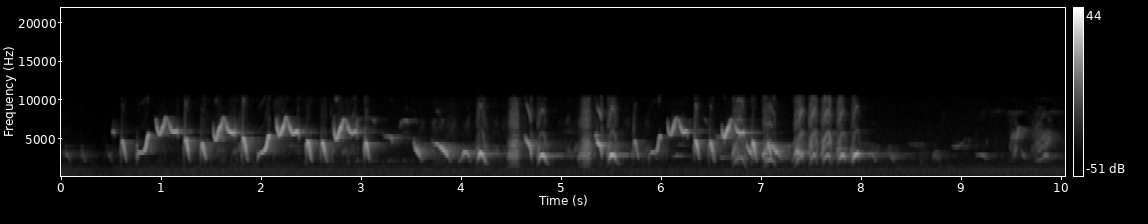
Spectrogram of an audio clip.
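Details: Bird singing alone: lively high sweet phrases of whistled upslurs and sharp chips, rapidly repeated, carrying on for about eight seconds before tailing off.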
